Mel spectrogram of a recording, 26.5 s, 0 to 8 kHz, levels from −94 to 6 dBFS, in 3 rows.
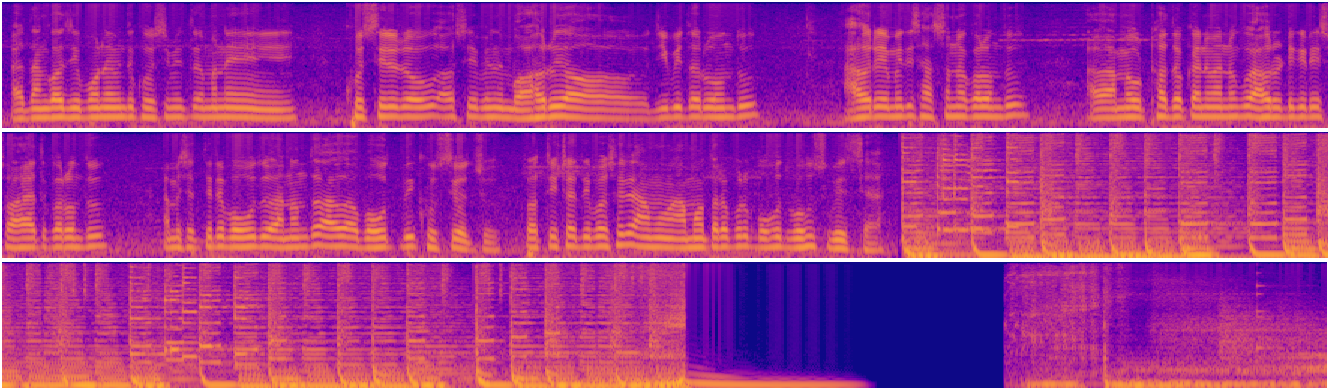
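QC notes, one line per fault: Throughout: resampler restarted on every block. Each 20 ms block is converted separately, so its edges carry errors, giving a 50 Hz buzz under signal, consistent with a 48 kHz to 16 kHz conversion.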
